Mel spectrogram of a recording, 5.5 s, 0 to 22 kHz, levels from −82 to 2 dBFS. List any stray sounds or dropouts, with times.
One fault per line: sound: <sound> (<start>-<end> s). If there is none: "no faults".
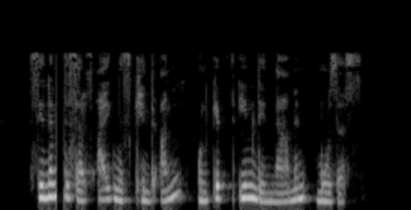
sound: dropout (0.8-0.9 s)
